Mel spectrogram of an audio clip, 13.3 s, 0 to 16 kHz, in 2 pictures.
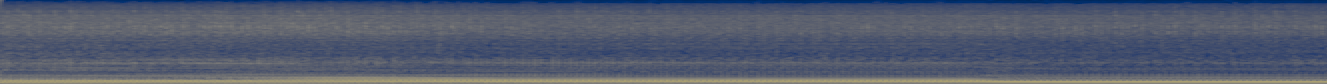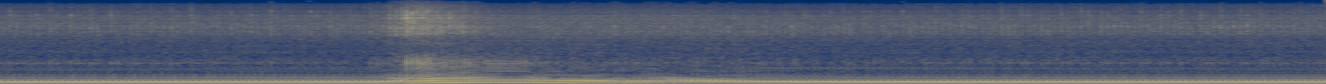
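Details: Lexus IS200, first true cold start on the new DIY straight-pipe decat exhaust: loud deep exhaust drone at a fast cold idle settling lower, one brief rev blip, running smooth and even.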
